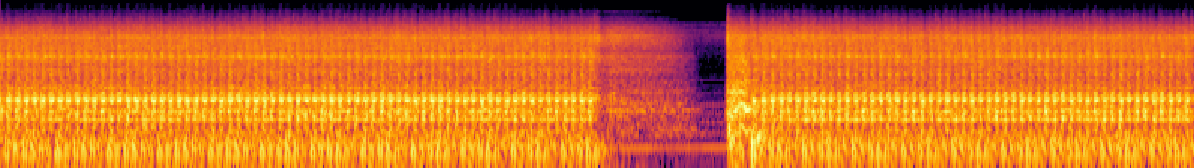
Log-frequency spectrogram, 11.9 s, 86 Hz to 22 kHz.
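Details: BMW E30, first start attempt after 6 years, engine just installed with rewired ECU loom, fuel pump confirmed working: starter churns steadily about four beats a second, pauses, cranks again, never fires. Crank no start.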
